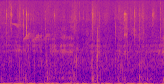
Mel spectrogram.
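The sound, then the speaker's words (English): Footsteps walking along a clifftop path, a steady quick rhythm of many soft crunching steps, fairly loud and without talk. “Walking along Trelugan Cliff,”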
